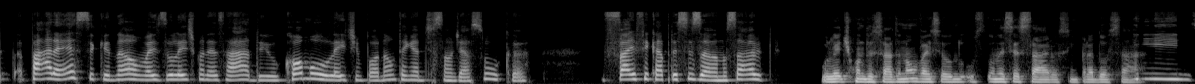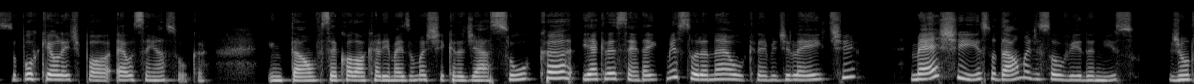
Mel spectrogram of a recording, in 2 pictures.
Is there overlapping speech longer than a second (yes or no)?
no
